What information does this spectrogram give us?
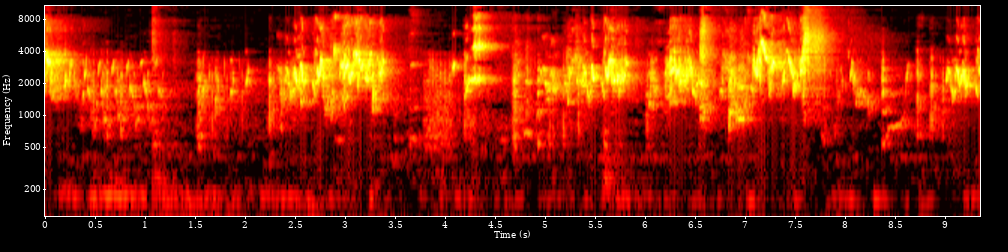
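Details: Happy domestic budgerigar, male, in his daily song session: a continuous chatter of harsh buzzy squawks and squeaky whistles rising and falling, steady bursts every second or so, faint low hum beneath.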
